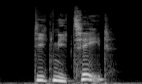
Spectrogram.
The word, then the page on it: dignitet: [ digniˈteˀd ]; [ dini- ]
